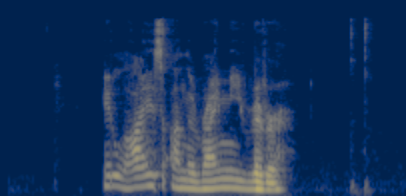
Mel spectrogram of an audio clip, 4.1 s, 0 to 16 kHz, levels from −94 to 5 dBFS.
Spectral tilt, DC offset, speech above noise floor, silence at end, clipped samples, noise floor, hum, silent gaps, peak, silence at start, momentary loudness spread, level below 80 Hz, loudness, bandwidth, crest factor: -6.5 dB/octave; under 0.1%; 50 dB; 1.2 s; under 0.1%; -80 dBFS; none; none; -12 dBFS; 1.05 s; 12 LU; -76 dBFS; -31 LUFS; 11.5 kHz; 22 dB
